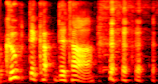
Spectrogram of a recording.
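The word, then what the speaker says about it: coup d'état: And the abilities are coup d'etat 5, speed. D'etat. Isn't that what I said? The P is silent. Is it? Yes. Okay, so coup d'etat.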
